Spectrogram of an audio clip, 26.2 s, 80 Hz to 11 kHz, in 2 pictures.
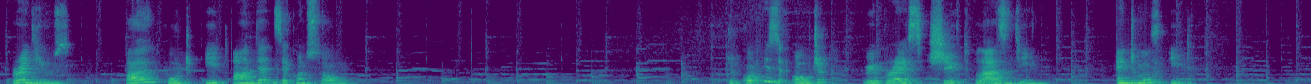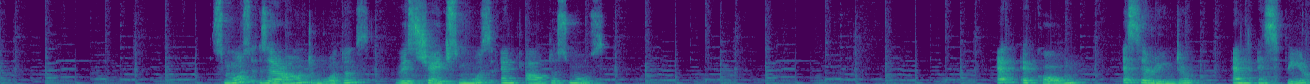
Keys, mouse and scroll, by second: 1.1 click, 1.1 middle click, 1.3-2.9 typing, 1.8 click, 1.9 shift+middle click, 1.9 scroll down 3, 2.6 click, 2.6 middle click, 4.0 click, 4.4 g, 5.0 click, 5.1 g, 5.6 y, 6.1 click, 6.4 g, 7.1 click, 8.8 shift+d, 12.9 click, 13.2 middle click, 13.2 g, 13.4 y, 14.8 click, 15.4 click, 16.2 right click, 18.1-18.7 drag, 18.9-20.6 drag, 20.7-21.7 drag, 21.7 right click, 22.6 click, 23.1-25.5 typing, 23.7 shift+middle click, 23.7 scroll down 3, 25.3 click.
